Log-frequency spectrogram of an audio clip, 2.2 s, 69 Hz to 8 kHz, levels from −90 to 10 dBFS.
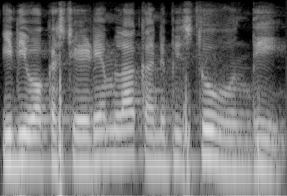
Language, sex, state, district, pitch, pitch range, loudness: Telugu, male, Telangana, Hyderabad, 150 Hz, 145-160 Hz, -15 LUFS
